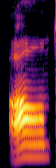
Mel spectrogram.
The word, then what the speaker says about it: aren't: And we've got words like aren't, which is one syllable, but isn't is actually two.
